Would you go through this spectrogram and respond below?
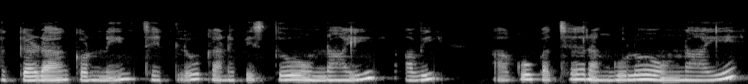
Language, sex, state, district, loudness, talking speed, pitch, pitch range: Telugu, female, Telangana, Mahabubabad, -15 LUFS, 70 wpm, 210 Hz, 195-235 Hz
